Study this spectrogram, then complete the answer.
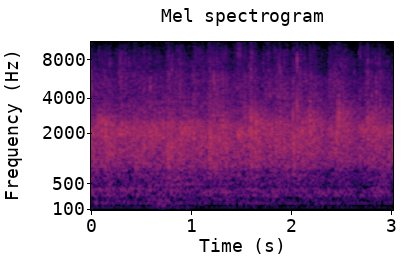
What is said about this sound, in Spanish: Aleluya. Denle un aplauso bien fuerte al Señor con el corazón.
